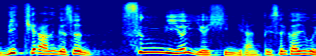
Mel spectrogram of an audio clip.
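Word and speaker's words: Nike: 거기에서 본을 받아가지고 V자 승리라는 이 니케라는 것은 승리의 여신이라는 뜻을 가지고 있거든요. 거기서 나온 이 문양 로고가 나이키 문양입니다. 그 나이키라는 것은 니케라는 여신의 영어식 발음입니다.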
